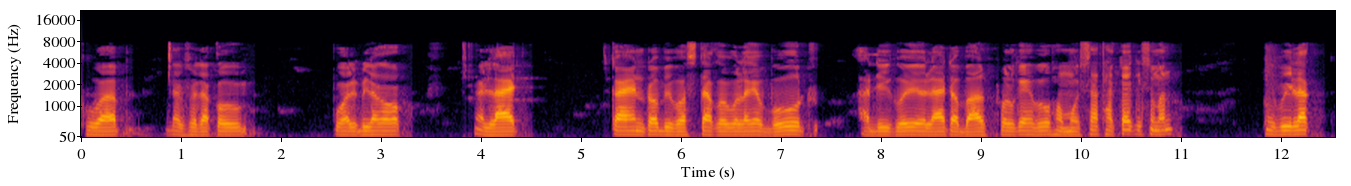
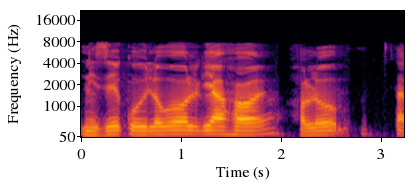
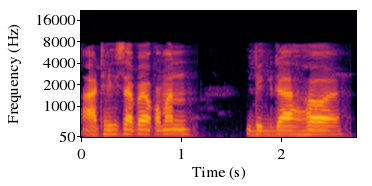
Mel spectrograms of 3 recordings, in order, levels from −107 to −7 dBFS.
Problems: background sounds at intervals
